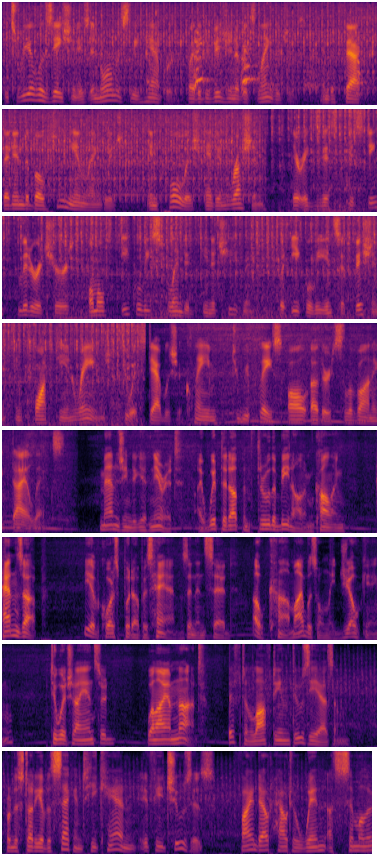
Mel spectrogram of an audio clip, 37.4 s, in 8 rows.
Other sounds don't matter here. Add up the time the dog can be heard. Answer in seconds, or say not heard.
3 s.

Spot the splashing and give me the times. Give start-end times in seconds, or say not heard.
not heard.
